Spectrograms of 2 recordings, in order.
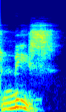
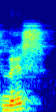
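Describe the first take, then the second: First: It is pronounced the Polish way. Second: It is pronounced the English way. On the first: "In Polish, miss" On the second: "In English, it's miss"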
